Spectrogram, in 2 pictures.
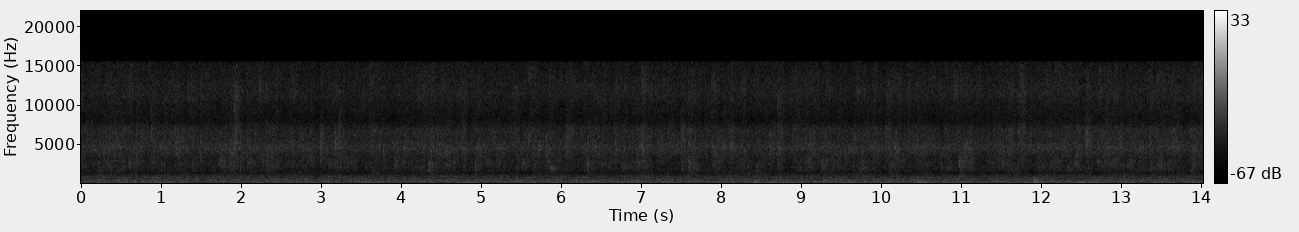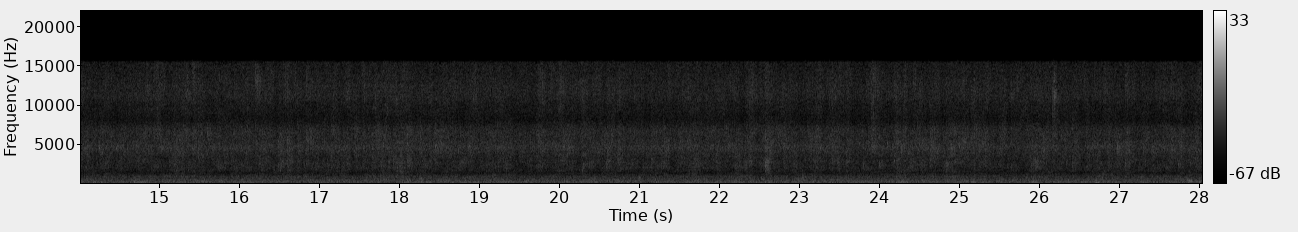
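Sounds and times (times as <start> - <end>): rain falling: 0.0 - 28.0.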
